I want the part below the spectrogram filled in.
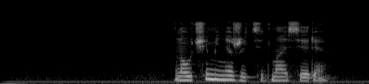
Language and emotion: Russian, neutral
